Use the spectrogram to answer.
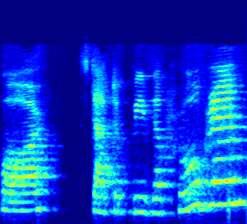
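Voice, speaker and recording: A woman speaks with a Pakistani accent. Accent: Pakistani English, non-native. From Pakistan, Peshawar. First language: Pashto. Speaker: accountant. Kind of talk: webinar presentation. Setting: online webinar.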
